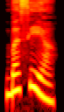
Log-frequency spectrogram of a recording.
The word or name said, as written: ಬಸಿಯ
